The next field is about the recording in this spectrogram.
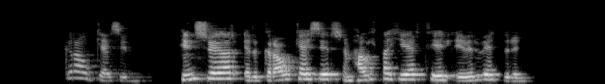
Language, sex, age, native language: Icelandic, female, 20-29, Icelandic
